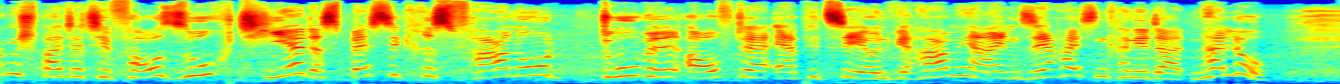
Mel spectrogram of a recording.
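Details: Adult speaker, German; ordinary speech.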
